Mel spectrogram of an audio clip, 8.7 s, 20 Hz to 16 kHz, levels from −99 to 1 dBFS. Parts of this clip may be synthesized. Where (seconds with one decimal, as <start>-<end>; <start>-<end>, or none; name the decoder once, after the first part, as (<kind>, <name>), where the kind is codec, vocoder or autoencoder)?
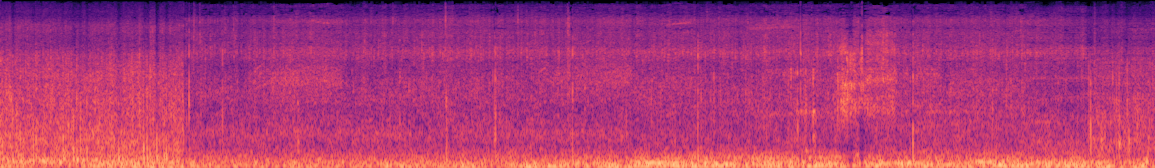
7.7-8.7 (codec, SNAC)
